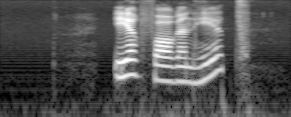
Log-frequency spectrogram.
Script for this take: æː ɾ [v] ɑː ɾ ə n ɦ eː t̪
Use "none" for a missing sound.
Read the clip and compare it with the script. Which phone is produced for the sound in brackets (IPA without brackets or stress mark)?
f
